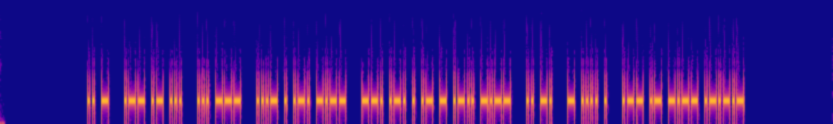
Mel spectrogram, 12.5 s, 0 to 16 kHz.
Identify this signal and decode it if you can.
Morse code, heard as a keyed tone, about 34 wpm, 700 Hz. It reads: IT WAS SO VERY GREATLY IN THE WAY.
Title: Sentences from Top 1400 Words 35wpm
